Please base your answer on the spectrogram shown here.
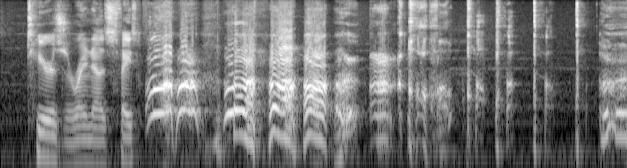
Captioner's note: muffled sobbing and coughing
